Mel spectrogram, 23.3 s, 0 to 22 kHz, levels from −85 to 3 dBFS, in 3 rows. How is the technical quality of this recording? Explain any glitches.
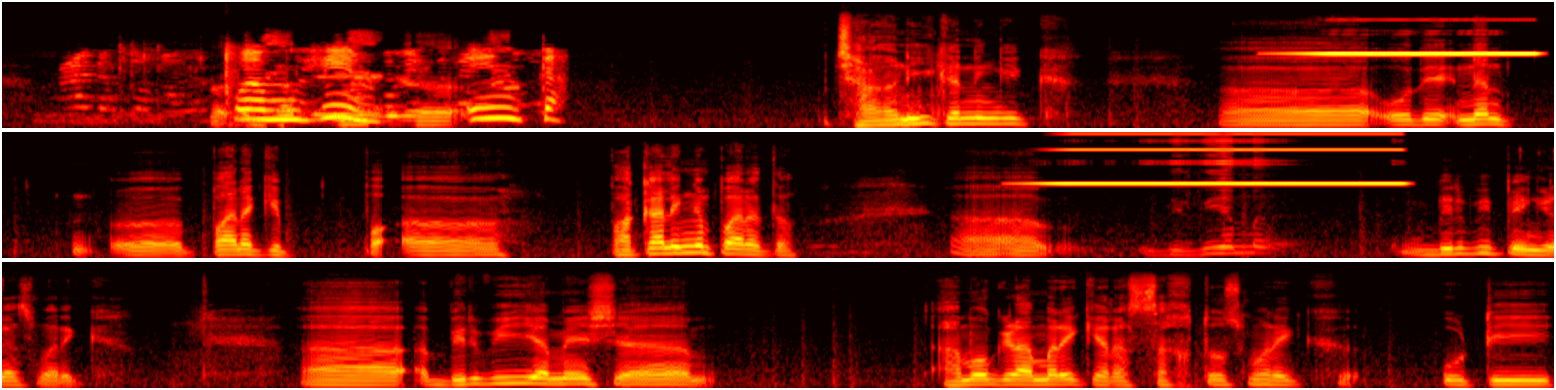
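The recording has clear technical problems: brief suppression of the talker near the start, two faint echo returns, and two loud feedback squeals later on.

Speech suppressed in double talk, 1.03 to 1.10 s and 1.31 to 2.27 s. The echo canceller was likely unable to tell the near talker from the loudspeaker echo while both sides were active, so it turned everything down. The first dip is short and shallow, about 10 dB over roughly 70 ms. The second lasts about a second and drops as far as about 25 dB, so the speech fades.

Echo leak, 1.78 to 1.82 s and 2.43 to 2.57 s. On a loudspeaker end, the canceller likely failed to remove everything its microphone picked up, and the residue was sent back. The result is a faint copy of the speech trailing it by 98 ms, about 25 dB and then about 20 dB below the main level. It comes as short scraps rather than a sustained echo.

Loudspeaker feedback squeal, 6.28 to 7.73 s and 12.76 to 14.83 s. 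A microphone picked up the loudspeaker it feeds, and at 4 kHz the loop gain went above one, so that tone fed on itself. Each time, a piercing 4 kHz whistle swells up in under half a second and sits over the speech. It reaches about 15 dB above the signal the first time and about 10 dB the second.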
